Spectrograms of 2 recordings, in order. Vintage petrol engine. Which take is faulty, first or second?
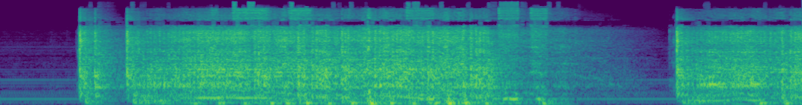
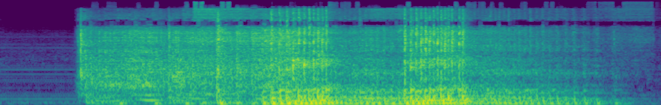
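first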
